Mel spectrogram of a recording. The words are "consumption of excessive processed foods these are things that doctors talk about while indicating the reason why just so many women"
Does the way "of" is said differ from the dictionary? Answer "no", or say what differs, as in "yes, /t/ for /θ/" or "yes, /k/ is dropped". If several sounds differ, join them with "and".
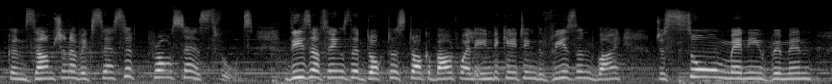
no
